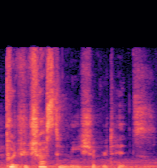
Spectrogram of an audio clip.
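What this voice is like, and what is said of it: Good impression of a character's voice. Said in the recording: “That was a really good Frowns impression.”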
